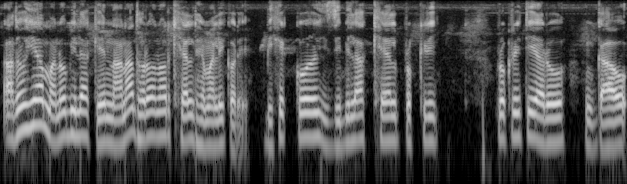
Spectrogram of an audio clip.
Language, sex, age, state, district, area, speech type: Assamese, male, 18-30, Assam, Udalguri, rural, spontaneous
